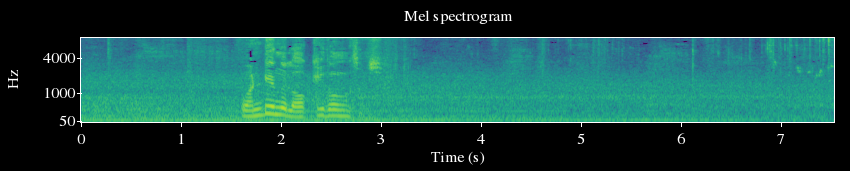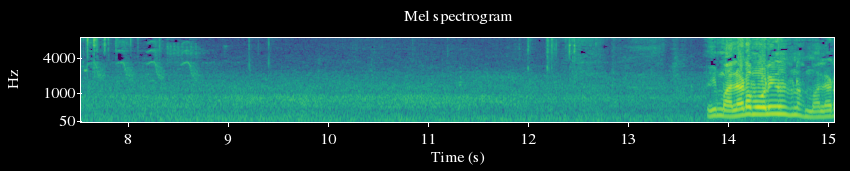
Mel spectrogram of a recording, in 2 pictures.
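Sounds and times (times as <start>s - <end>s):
outdoor background rush: 0.0s - 15.0s
bird chirping: 6.4s - 8.9s.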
